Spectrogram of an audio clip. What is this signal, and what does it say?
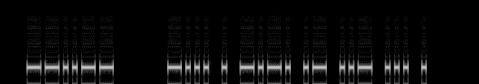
Morse code, heard as a keyed tone, about 27 wpm, 800 Hz. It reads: , BECAUSE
